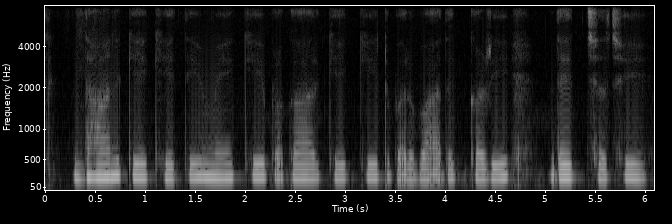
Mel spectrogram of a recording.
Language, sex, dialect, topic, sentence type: Maithili, female, Southern/Standard, agriculture, question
